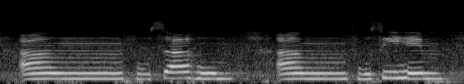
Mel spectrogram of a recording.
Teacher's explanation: انفسہم، اب یہاں پہ زبان نیچے رہے گی، زبان تالو سے نہیں چپکے گی، فا کے مخرج پر آپ چلے جائیں گے اور تھوڑی دیر تک غنہ کریں گے فا پر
